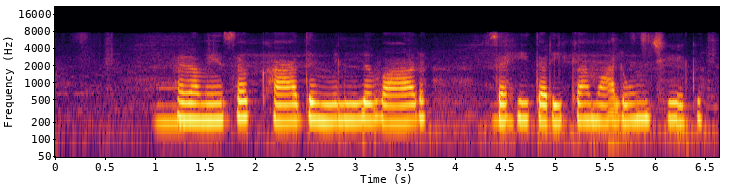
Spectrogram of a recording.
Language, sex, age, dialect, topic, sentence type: Magahi, female, 18-24, Northeastern/Surjapuri, agriculture, statement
